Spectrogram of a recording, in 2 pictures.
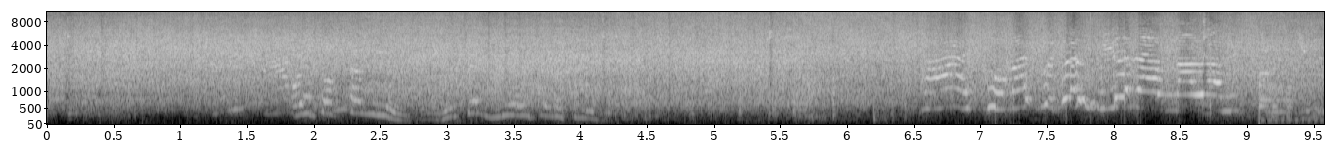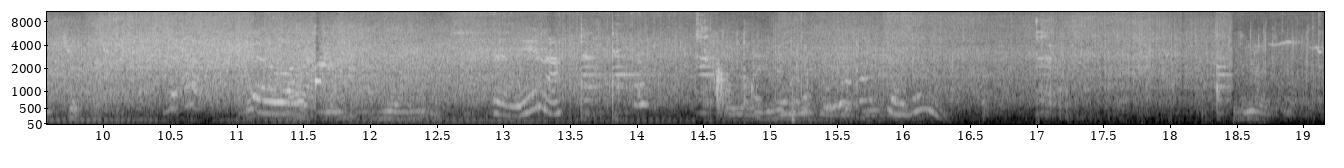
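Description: Mustard, cumin and dried chilli paste goes into gourd greens frying in a pan, giving a steady loud sizzle with hissing steam and scraping stirs throughout, and faint voices beneath.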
